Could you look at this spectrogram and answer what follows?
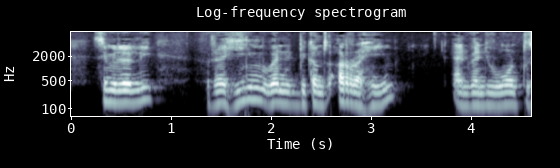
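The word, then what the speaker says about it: الرحيم: Similarly, when you add Al to Rahim, the Al-Rahim is pronounced as Ar-Rahim. The L goes silent.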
